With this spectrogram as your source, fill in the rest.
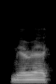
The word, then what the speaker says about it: Merak: these two n stars of the big dipper mirak and dubi or some pronounce it dubai b-u-b-h-e and mirak m-e-r-e-k merak and dube and notice that so many of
